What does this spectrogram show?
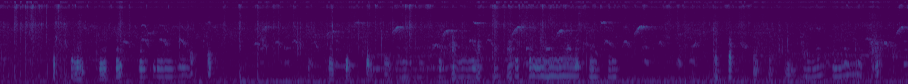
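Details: Hens and roosters on a chicken farm making noise: loud bursts of rapid, nasal, harmonic clucking in overlapping phrases, with scattered high chirps and a constant low hum.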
